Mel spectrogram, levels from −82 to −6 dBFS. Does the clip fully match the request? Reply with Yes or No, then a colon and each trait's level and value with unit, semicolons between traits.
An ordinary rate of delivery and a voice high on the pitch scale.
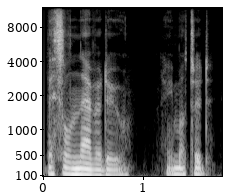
No: average, 165 wpm; low, 115 Hz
